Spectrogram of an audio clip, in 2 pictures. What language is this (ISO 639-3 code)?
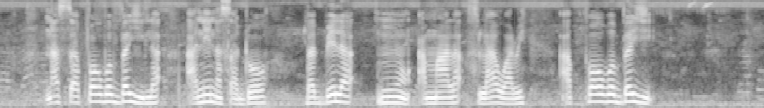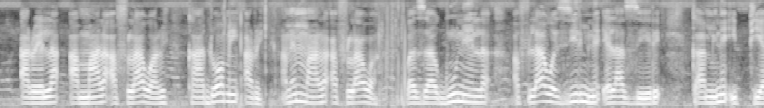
dga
